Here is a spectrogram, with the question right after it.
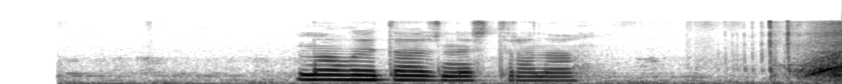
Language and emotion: Russian, neutral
